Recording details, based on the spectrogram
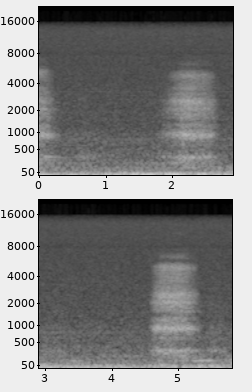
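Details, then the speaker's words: Simulated breathing imitated by a physician in a clinical pathology class: soft, gentle, subtle breaths with pauses, like very soft snoring, illustrating compensatory hypoventilation in metabolic alkalosis. "Es como cuando están durmiendo, ¿no? Exacto, les iba a decir, bueno, como cuando están ustedes roncando, no es que como tienen el micrófono cerrado no se escucha, pero es un ronquido muy suavecito, muy sutil y pausado."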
